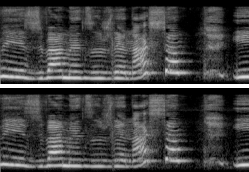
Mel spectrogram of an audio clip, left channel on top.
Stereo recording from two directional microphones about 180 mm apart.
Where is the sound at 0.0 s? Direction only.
15° right (ahead or behind).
